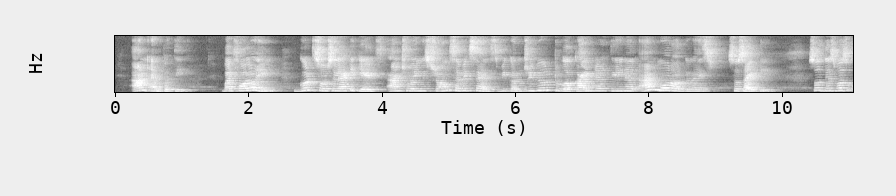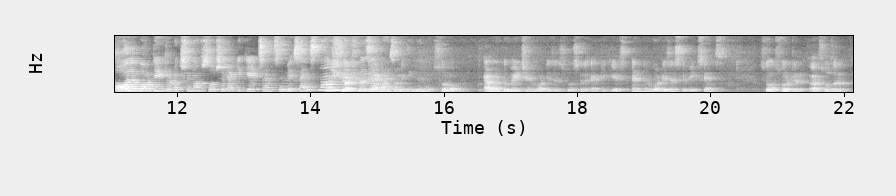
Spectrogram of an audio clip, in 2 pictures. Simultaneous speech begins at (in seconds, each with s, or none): 14.1 s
